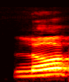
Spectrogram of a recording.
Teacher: ल का उच्चारण स्थान भी दंतस्य है।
